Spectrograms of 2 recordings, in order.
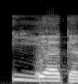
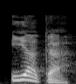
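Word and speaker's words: إِيَّاكَ: temen-temen ketika kita membaca iyyaka nabudu wa iyyaka nasta'in ada yang membacanya dengan iyakah tidak menekan huruf ia seperti seperti sebagaimana kita jelaskan tadi bahwa penekanan itu dapat merubah makna kalau kita baca iyakanakbudu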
